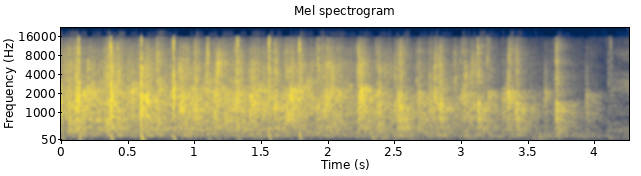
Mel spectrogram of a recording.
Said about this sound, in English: let's give Fontana Unified School District and its Fontana School Police Services a hearty round of applause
